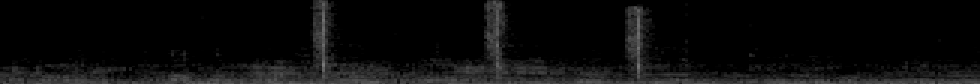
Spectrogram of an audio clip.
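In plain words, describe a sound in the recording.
Short sharp clicks sound a few times.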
